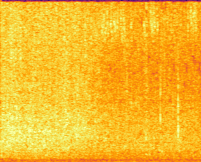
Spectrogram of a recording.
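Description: Faint, steady beach ambience: an even hiss with a low rumble underneath.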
